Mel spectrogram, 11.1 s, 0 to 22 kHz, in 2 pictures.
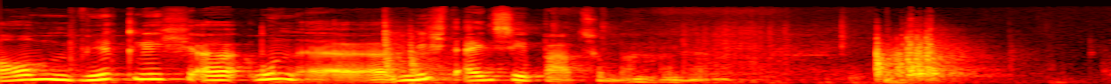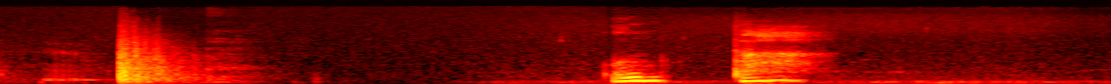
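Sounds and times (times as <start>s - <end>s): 
speech: 0.0s - 3.8s, 8.7s - 9.6s
wooden window shutters being closed: 1.8s - 2.6s, 3.7s - 5.4s, 6.1s - 6.8s.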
